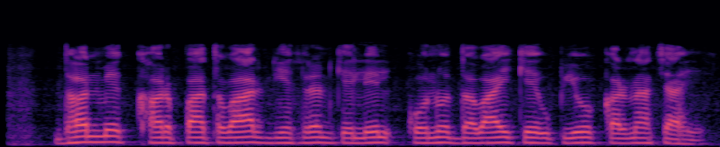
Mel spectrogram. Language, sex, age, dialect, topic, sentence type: Maithili, male, 18-24, Eastern / Thethi, agriculture, question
